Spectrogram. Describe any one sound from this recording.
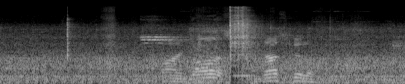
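A metal cup clinks against a metal can.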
